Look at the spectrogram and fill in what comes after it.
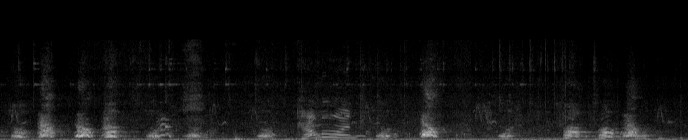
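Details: Five-week-old Patterdale Terrier puppies exploring a homemade earth tunnel of black PVC pipe give a run of short, high yips and whimpers with one drawn-out wavering whine, while a person coaxes them softly.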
